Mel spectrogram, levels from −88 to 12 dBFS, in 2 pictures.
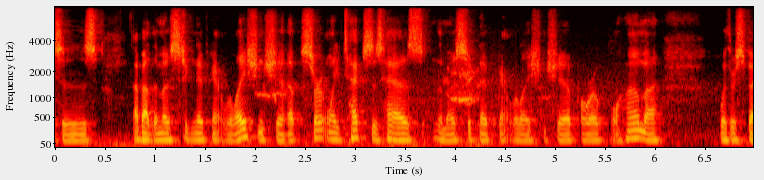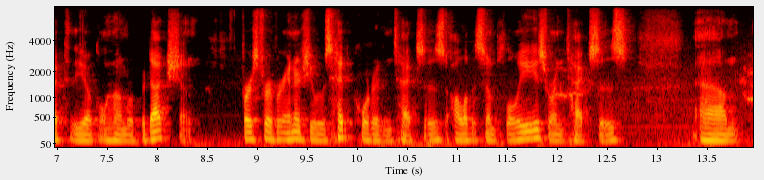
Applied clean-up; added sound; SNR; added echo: none; Car; 18 dB; none.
